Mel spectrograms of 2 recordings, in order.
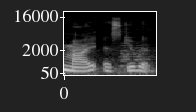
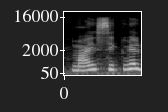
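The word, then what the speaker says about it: MySQL: तो इसका आधिकारिक उच्चारण है friends option number see माय एसक्यूएल। दोस्तों इसे अक्सर जो बोलचाल में माय सीक्वल भी कहा जाता है लेकिन आधिकारिक तौर पर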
